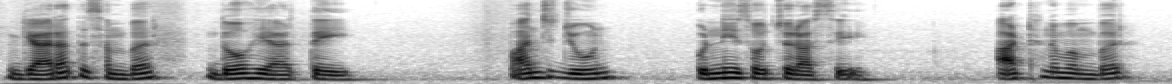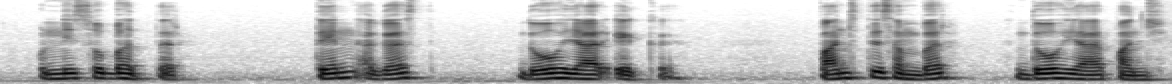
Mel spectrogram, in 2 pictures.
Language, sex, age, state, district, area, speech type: Punjabi, male, 18-30, Punjab, Amritsar, urban, spontaneous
